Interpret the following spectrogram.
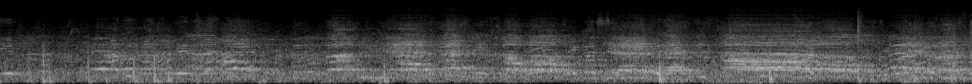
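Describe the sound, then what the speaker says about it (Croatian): Arena crowd at a Varaždin MMA title bout cheering and chanting for Polish fighter Kamil Kraska against Igor Cavalcanti, a dense, continuous roar of many voices swelling and easing with a commentator talking over it. "Navijanje iz Poljske."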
